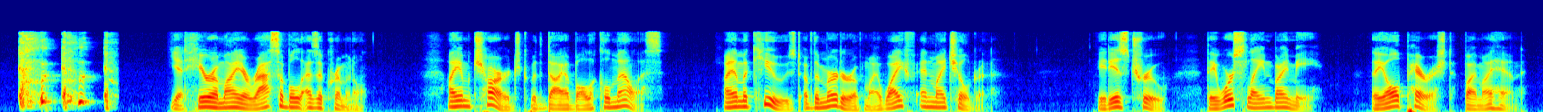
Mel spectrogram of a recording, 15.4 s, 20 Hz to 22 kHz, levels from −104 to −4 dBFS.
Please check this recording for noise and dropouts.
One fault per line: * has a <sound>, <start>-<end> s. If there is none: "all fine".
* has a cough, 0.2-1.2 s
